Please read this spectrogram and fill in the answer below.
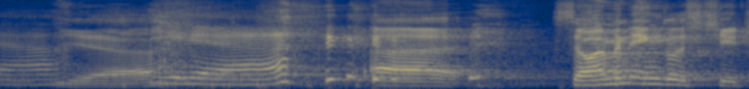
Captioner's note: giggles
